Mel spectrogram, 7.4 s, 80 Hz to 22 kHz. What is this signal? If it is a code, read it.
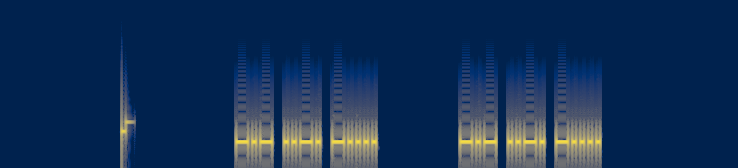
Morse code, heard as a keyed tone, about 30 wpm, 700 Hz. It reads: KF6 KF6
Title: USA Call Sign Prefixes - Repeated 2x - 30wpm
